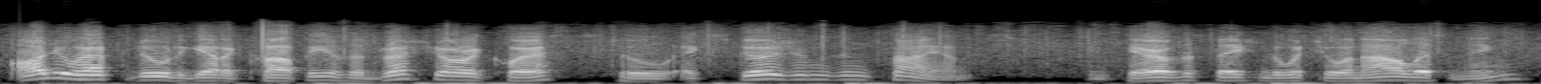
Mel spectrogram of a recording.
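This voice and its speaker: Low-voiced 1940s American radio announcer man. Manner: formal, measured, polished announcer delivery. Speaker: radio show host and announcer. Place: radio studio. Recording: muffled 1940s radio broadcast.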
